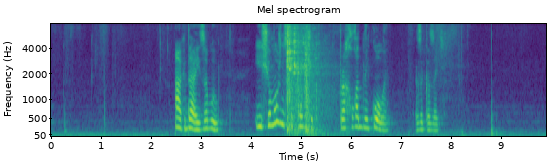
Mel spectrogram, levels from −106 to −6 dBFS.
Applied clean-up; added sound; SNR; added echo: none; Shatter / Crushing; 0 dB; none.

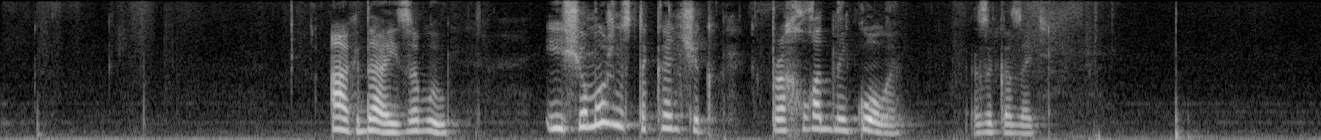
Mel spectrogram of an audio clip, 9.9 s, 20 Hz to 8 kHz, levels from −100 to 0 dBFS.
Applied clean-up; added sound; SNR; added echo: none; none; none; none.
